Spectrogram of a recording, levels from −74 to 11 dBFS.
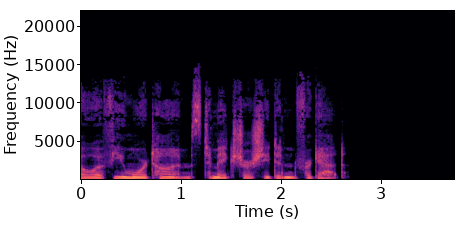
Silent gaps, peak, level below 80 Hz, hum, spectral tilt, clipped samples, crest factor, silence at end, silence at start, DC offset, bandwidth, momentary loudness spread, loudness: none; -4 dBFS; -60 dBFS; none; -5 dB/octave; under 0.1%; 16 dB; 1.1 s; 0 s; under 0.1%; 14 kHz; 10 LU; -19 LUFS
